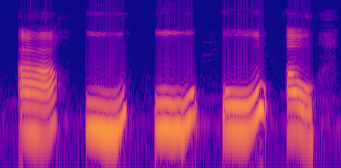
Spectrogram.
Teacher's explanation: मतलब आपकी जीभ का पीछे वाला जो पोर्शन है, जो भाग है, उसके थ्रू ये बोले जाएंगे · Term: पश्च स्वर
